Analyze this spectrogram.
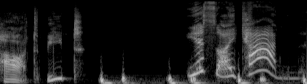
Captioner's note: heart thumps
